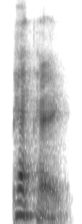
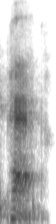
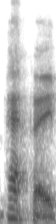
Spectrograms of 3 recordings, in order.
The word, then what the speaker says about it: Pepe: like pepe of portugal who is really pep but when he started his career whoever was commentating on him didn't get the correct pronunciation and it didn't become clear until later that he was actually pep rather than pepe by which time the whole world knew him as pepe so if you suddenly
